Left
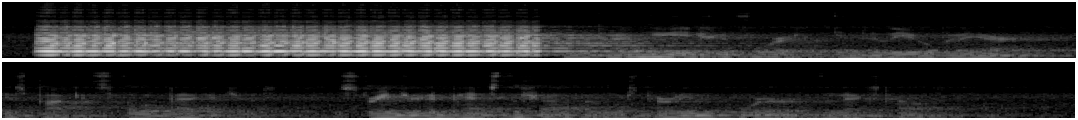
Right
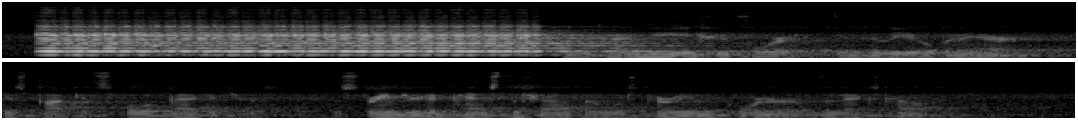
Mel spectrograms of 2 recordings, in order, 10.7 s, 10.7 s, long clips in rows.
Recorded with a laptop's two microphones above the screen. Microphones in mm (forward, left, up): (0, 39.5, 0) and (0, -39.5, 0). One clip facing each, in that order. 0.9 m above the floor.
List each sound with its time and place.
0.2 s a violin: 50° left (ahead or behind), 0.6 m
2.8 s a man speaking: 20° right (ahead or behind), 2.5 m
